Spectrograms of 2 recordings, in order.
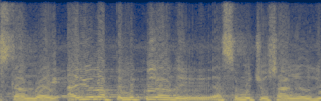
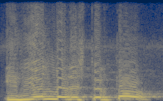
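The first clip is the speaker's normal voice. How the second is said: normal talking voice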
